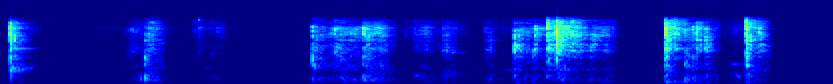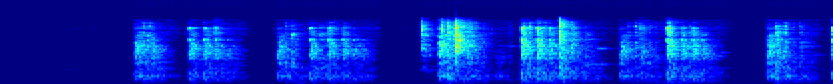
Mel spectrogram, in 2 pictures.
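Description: Fried elephant yam pieces being scraped off a plate into a pan of gravy, then a ladle stirring in the pan: a run of short, irregular scrapes and knocks of utensil on plate and pan.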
